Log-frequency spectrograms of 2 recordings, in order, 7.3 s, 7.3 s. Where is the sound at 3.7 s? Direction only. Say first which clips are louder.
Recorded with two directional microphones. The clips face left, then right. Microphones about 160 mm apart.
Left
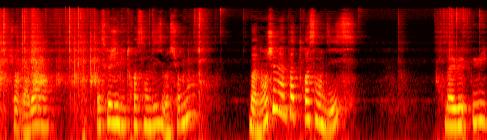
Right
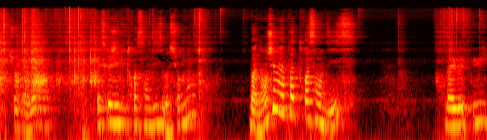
Left 2 dB; 10° left (ahead or behind).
